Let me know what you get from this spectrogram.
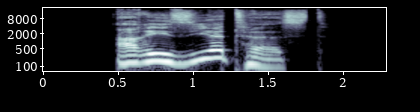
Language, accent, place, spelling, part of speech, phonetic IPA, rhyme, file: German, Germany, Berlin, arisiertest, verb, [aʁiˈziːɐ̯təst], -iːɐ̯təst, De-arisiertest.ogg
- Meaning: inflection of arisieren: 1. second-person singular preterite 2. second-person singular subjunctive II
